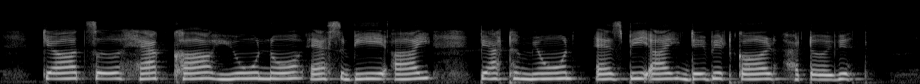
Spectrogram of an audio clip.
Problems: none marked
